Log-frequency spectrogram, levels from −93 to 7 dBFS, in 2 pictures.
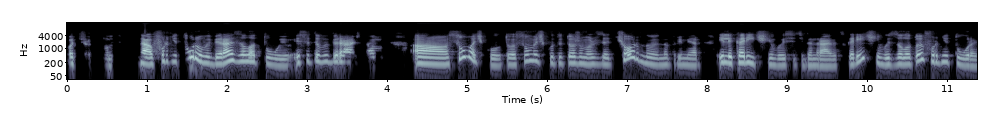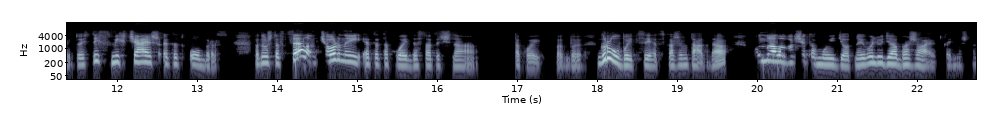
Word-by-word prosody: подчеркнуть". - - -9 0.3
Да: 175 - +10
"Фурнитуру 245 - -2
выбирай 200 +4 +5
золотую. 175 -10 -3
Если 215 +2 -6
ты 240 +3 -3
выбираешь, 225 -1 0
там, 190 - -5 0.5
а, 180 -2 +6
сумочку, 235 - -3
то 170 +2 -5
сумочку 245 -1 -7
ты 190 - -11
тоже 200 0 -3
можешь 180 0 -6
взять 175 -1 -9
черную, 215 - -2
например, 165 -1 -10 0.3
или 210 -2 +4
коричневую, 190 -7 0
если 155 -1 -21
тебе 155 +1 -12
нравится 145 -1 -3
коричневый, 195 - -5
с 165 - -18
золотой 180 +9 -1
фурнитурой. 220 - -7
То 165 - -7
есть 170 0 -9
ты 250 - -2
смягчаешь 220 0 +2
этот 180 -1 -7
образ. 150 -3 -8 0.3
Потому 205 - -2
что 195 -1 -5
в 185 - -20
целом 385 - +8
черный- 240 -3 +4
это 175 -1 -6
такой 165 -3 -5
достаточно 150 -1 -9 0.5
такой, - - -10 0.2
как - - -12
бы, - - -12 0.2
грубый 200 - +3
цвет, 150 0 -8
скажем 160 +2 -8
так, - - -5
да. - - -3 0.3
Он 245 +1 -7
мало 245 -2 +10
вообще 210 0 -5
кому 175 -3 -6
идет. 150 -1 -7
Но 160 - -7
его 190 +5 -1
люди 195 -2 -3
обожают, 165 -2 -3
конечно, - - -20
185 Hz, 160 wpm, -23 LUFS, 160-225 Hz, 0.5 s, Да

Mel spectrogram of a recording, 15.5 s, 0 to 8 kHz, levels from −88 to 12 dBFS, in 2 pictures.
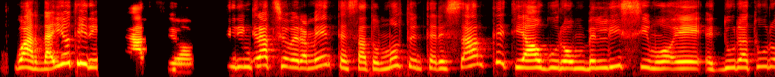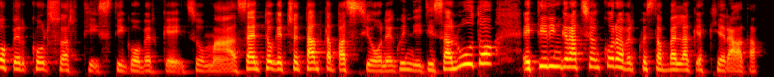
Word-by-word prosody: Guarda 235 -5 +8
io 375 - +5
ti 405 -1 +7
ringrazio, 210 - 0 0.3
ti 295 - -8
ringrazio 305 +3 +2
veramente, 265 +4 0
è - - -3
stato 225 -2 -2
molto 300 +8 -4
interessante, 280 - -1
ti 270 -1 -1
auguro 250 -1 +6
un 235 0 -1
bellissimo 255 -1 -1
e 230 0 +5
e 210 -2 -5
duraturo 260 +4 -4
percorso 215 -1 -8
artistico, 175 -2 -10
perché 170 - -12
insomma 455 -1 -8
sento 220 0 0
che 215 -2 -3
c'è 225 - -6
tanta 220 -1 -1
passione, 175 -4 -4
quindi 180 -1 -9
ti 190 +1 -8
saluto 370 - 0 0.3
e 225 0 0
ti 305 - 0
ringrazio 285 -2 0
ancora 280 +1 -2
per 210 -5 -8
questa 215 -2 -6
bella 190 0 -3
chiacchierata. - - -8
240 Hz, 145 wpm, -20 LUFS, 215-285 Hz, 0.3 s, Guarda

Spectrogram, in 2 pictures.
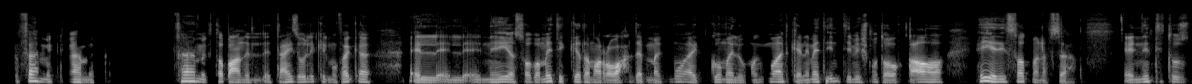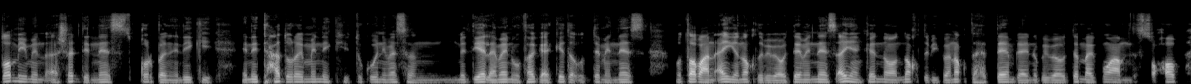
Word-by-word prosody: فاهمِك، 150 -10 -1
فاهمِك. 105 -4 -1 0.8
فاهمِك 145 -7 +1
طبعًا، 105 -3 +3
ال 100 -1 -10
أنتِ 100 - -8
عايز 120 +3 +1
أقول 120 +1 -2
لِك 125 - -8
المفاجأة 120 +2 -2 0.4
ال 105 -1 +1
ال 105 0 -5
إن 110 -1 -7
هي 115 0 +1
صدمتِك 110 +7 -2
كده 110 -2 -2
مرّة 105 -2 +2
واحدة 100 +1 +2
بمجموعة 110 +2 -5 0.2
جُمَل 110 -3 -3
ومجموعة 120 +4 0
كلمات 110 +6 -2
أنتِ 135 -3 -7
مش 115 +1 -5
متوقّعاها 115 +2 +4 0.3
هي 150 -4 +5
دي 125 - 0
الصدمة 130 -3 -1
نَفْسها 95 - -5 0.5
إن 105 +3 -1
أنتِ 130 - -3
تُصدَمي 125 +4 0
من 115 -2 -5
أشَد 115 +4 -2
الناس 110 +2 0
قُربًا 115 -2 0
إليكِ، 110 +2 -4 0.4
إن 110 +3 -2
أنتِ 120 - 0
حد 125 0 +4
قريّب 120 0 +1
منِّك 120 -1 -5
تكوني 115 -2 -7
مثلًا 110 -2 -2 0.4
مدّياه 115 +3 +5
الأمان 110 +1 +2
وفجأة 115 +4 +1
كده 115 -2 -2
قُدّام 105 0 -6
الناس 110 +1 -1 0.3
وطبعًا 105 0 +7
أي 120 -2 +5
نَقْد 110 -1 -1
بيبقى 95 -2 -1
قُدّام 110 +4 +1
الناس 110 -1 +2
أيًا 130 -4 +5
كان 120 +3 -3
نوع 110 -2 +1
النَقْد 105 0 -2
بيبقى 100 0 -4
نَقْد 115 -2 -1
هدّام 110 +4 +1
،لإنّه 95 0 -1
بيبقى 100 -1 -2
قُدّام 115 +4 -4
مجموعة 105 0 +3
من 100 -1 -6
الصحاب 115 +3 +1
110 Hz, 175 wpm, -25 LUFS, 105-120 Hz, 0.8 s, وطبعًا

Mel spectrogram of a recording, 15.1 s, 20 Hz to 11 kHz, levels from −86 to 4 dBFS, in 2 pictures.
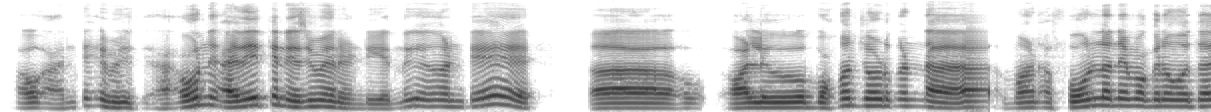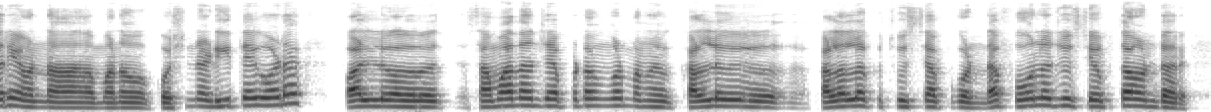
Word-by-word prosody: అవు 150 +1 -1
అంటే, 155 +8 -11 0.2
వి 155 - +1 0.4
అవును. 225 +7 +3
అదైతే 220 +7 +4
నిజమేనండి. 170 -7 -1
ఎందుకూ 195 +9 -5 0.2
అంటే 190 +5 -3 0.7
ఆహ్, 145 -1 +3 0.3
వాళ్ళు 150 +2 +3 0.3
మొహం 195 +8 +1
చూడకుండా, 200 -2 +1 0.5
మన 155 - 0 0.2
ఫోనులో 190 +6 +3
నిమగ్నమవుతారు. 195 -1 +1
ఏమన్నా 170 -4 0 0.3
మనం 155 0 0 0.2
క్వెషనడిగితే 190 +6 -2
కూడా 245 +5 +1 0.3
వాళ్ళు 190 +2 +4 0.6
సమాధానం 205 +4 +2
చెప్పడం 205 +1 -2
కూడా 210 0 -2
మనం 180 -2 -3 0.2
కళ్ళు 180 +4 +3 0.6
కళ్ళలోకి 190 +4 +1
చూసి 180 0 -4
చెప్పకుండా, 165 -3 -1
ఫోనులో 210 +3 0
చూసి 205 -2 -3
చెప్తా 185 +3 +2
ఉంటారు. 170 -5 0
185 Hz, 125 wpm, -23 LUFS, 160-205 Hz, 0.7 s, అదైతే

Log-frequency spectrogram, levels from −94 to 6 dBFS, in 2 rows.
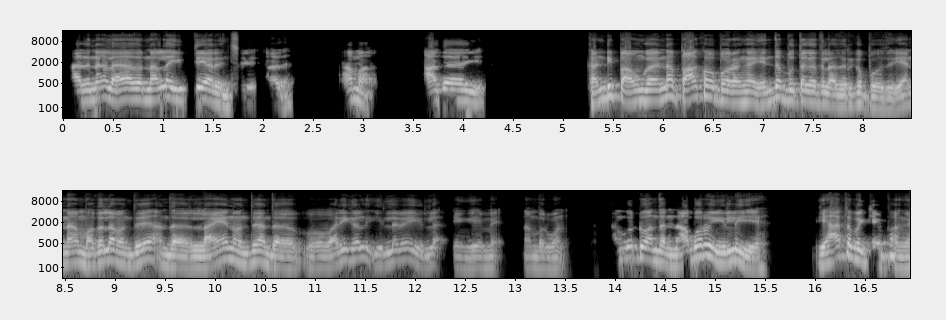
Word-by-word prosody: அதுனால 175 +5 +1 0.2
அது 175 - +3
ஒரு 170 - -2
நல்ல 195 +4 +2
யுக்தியா 175 +1 +3
இருந்துச்சி. 125 - -2 0.3
அது - - -3 0.7
ஆமா. - - 0 0.7
அத 155 - -2 1.5
கண்டிப்பா. 205 +5 +2
அவுங்க 160 +1 +2
என்ன 205 - +3
பாக்கவா 200 +4 +2
போறாங்க? 145 -1 +2
எந்த 155 +9 +2
புத்தகத்துல 145 -5 +2
அது 115 0 +1
இருக்கப்போவுது. 105 -7 -1
ஏன்னா, 130 +2 0 0.2
மொதல்ல 145 +8 +1
வந்து 130 +4 0 0.2
அந்த 115 -2 +1 0.3
லைன் 175 +12 +1
வந்து 135 +3 -1
அந்த 110 -4 0 0.5
வரிகள் 170 +9 -3 0.2
இல்லவே 155 +6 -6
இல்ல 115 +4 -6 0.3
எங்கயுமே, 100 +1 -7 0.3
1. 100 -1 -7 0.5
2. 195 +3 -1
அந்த 150 -3 +2 0.2
நபரும் 205 +8 +3
இல்லையே. 110 -11 +2 0.7
யார்ட்ட - - +1
போய் - - +1
கேப்பாங்க? 105 -1 -1
145 Hz, 130 wpm, -23 LUFS, 115-170 Hz, 1.5 s, அது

